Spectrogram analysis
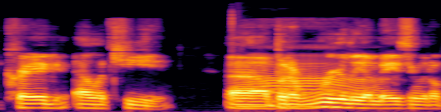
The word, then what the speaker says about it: Craigellachie: Yeah, a lot of people pronounce it Craigellachie. Yeah. But it's Craig and Ella have the key. Craig, Ella Key.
